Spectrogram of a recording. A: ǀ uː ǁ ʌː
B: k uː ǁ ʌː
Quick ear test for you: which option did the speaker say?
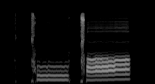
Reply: A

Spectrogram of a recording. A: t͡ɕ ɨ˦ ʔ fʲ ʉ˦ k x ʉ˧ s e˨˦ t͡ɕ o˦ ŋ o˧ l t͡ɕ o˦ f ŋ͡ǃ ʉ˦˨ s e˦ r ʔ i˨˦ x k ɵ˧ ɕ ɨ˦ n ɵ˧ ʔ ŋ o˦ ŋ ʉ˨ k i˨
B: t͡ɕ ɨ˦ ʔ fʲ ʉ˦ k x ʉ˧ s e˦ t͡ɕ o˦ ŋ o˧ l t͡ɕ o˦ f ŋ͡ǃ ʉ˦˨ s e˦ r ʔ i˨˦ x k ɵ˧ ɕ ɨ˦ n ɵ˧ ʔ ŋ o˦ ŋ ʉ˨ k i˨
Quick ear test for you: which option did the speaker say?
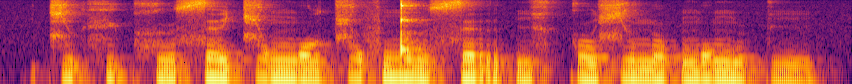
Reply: B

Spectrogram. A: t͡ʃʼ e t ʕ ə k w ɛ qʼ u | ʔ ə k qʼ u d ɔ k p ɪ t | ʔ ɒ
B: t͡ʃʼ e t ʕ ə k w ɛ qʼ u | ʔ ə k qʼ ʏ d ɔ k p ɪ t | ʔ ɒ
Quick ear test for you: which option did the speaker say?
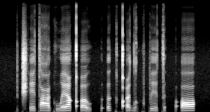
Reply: B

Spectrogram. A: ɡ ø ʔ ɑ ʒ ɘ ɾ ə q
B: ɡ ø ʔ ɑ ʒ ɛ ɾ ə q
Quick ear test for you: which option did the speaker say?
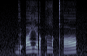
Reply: B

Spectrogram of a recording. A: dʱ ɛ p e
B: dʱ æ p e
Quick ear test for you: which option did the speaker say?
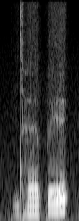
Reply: A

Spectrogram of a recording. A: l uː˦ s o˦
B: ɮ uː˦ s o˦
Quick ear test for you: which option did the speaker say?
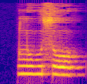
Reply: A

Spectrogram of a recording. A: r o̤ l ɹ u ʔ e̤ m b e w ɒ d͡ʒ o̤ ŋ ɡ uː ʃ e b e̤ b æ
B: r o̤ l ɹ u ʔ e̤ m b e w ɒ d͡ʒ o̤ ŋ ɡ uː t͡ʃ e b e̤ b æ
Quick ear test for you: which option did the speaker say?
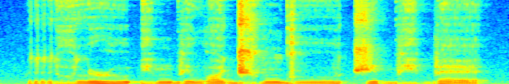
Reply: B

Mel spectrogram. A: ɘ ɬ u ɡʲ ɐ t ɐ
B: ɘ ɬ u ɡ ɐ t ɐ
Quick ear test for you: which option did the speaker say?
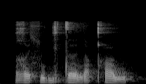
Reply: A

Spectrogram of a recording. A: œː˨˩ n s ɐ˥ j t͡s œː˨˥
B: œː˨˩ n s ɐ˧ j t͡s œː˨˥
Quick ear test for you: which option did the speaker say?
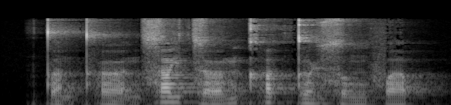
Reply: A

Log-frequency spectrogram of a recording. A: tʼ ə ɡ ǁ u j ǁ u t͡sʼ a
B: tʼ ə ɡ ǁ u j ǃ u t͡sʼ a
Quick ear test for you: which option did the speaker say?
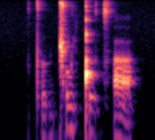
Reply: B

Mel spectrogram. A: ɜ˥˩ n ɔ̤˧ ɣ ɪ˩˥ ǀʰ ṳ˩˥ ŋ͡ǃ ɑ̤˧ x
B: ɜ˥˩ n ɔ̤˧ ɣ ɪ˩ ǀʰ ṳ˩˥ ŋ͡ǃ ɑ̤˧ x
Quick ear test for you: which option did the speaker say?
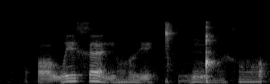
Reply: A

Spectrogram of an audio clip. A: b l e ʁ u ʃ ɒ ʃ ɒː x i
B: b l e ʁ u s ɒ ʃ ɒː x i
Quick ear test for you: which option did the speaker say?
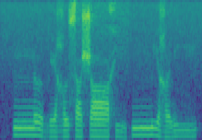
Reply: B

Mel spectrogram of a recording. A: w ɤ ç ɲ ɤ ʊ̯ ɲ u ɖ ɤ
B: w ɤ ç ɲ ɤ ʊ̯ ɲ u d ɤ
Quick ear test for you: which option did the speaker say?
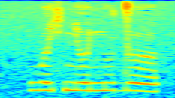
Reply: B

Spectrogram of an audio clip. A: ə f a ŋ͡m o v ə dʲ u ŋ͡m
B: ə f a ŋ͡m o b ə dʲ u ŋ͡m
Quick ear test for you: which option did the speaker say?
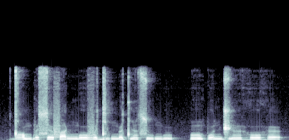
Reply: A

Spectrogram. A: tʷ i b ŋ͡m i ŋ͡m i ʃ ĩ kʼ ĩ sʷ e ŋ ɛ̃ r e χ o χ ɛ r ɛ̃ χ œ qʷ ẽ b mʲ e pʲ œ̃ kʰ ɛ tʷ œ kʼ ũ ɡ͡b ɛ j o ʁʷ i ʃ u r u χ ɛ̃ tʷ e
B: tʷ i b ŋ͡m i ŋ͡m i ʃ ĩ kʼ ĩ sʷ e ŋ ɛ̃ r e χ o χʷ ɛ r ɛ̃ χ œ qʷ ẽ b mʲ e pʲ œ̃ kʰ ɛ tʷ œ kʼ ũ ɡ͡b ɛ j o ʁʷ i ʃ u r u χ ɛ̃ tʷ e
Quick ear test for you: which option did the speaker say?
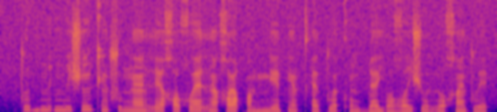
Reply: B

